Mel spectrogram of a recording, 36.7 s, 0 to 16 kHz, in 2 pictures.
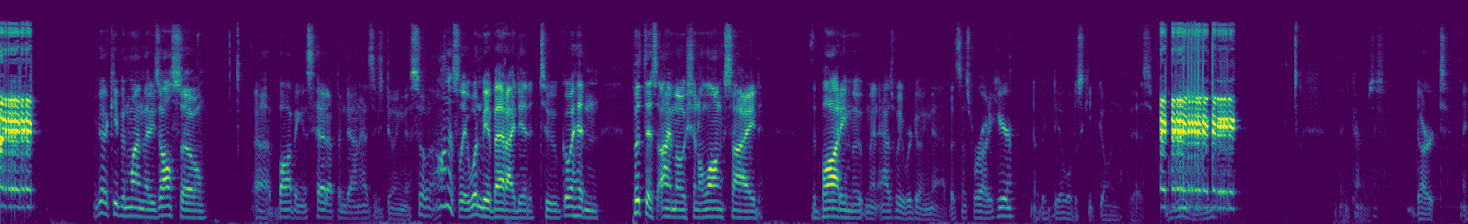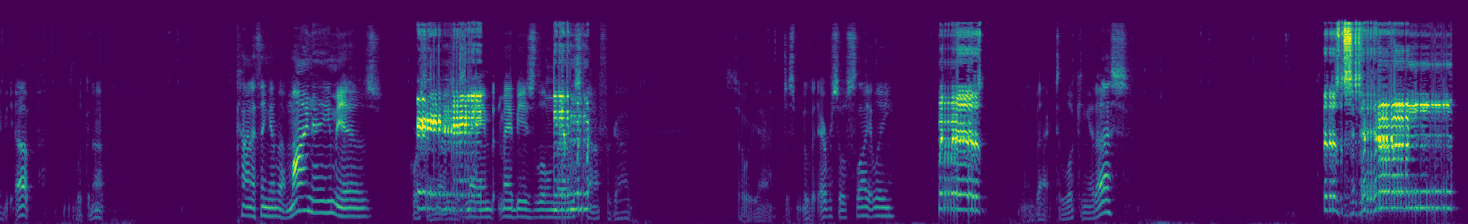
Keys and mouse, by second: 0.8 g, 14.7-16.5 drag, 16.9 g, 18.7 r, 19.3 g, 19.9 r, 21.7-22.9 middle drag, 23.7-27.3 drag, 26.5 g, 28.5 g, 30.2-32.5 drag, 31.2 g, 32.3 r, 32.8 r, 35.1 click.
